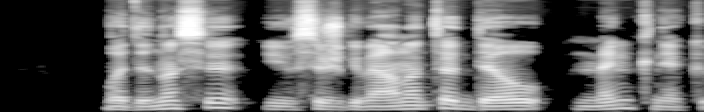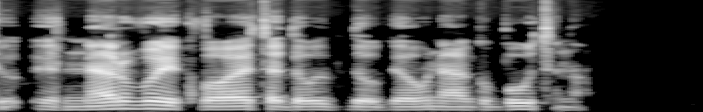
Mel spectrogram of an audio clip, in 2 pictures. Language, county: Lithuanian, Kaunas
